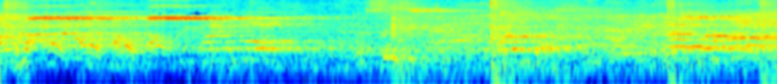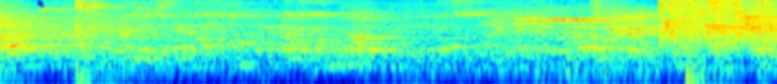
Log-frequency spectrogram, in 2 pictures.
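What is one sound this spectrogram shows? Sneakers squeak on a wooden court.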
